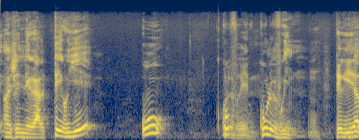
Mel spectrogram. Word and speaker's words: Perrier: Perrier s'écrit P-E-2-R-I-E-R. Comme l'eau Perrier.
